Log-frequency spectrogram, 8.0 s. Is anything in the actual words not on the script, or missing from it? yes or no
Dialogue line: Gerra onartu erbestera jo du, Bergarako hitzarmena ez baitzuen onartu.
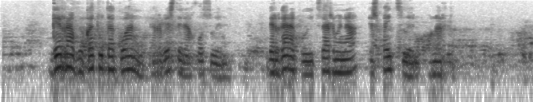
yes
